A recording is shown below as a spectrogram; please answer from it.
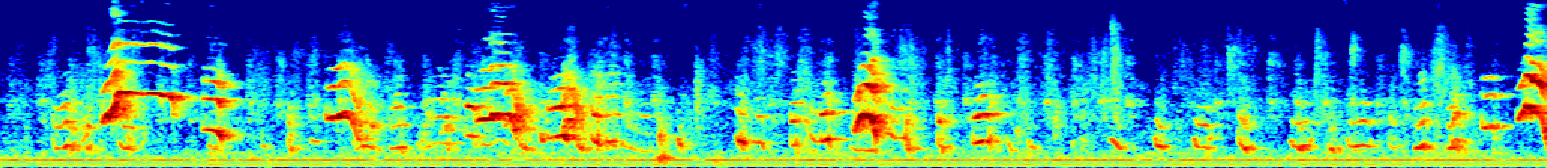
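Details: Kennel puppies beside their mother give high, rising yelps and whines that sweep upward, mixed with quicker small squeaks, loud and irregular throughout, with a constant low hum underneath and possible faint human voices.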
